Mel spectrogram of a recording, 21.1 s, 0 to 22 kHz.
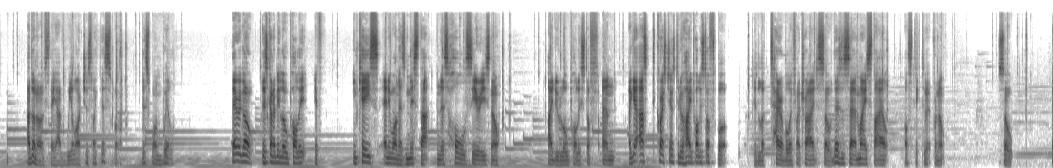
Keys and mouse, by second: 0.5 shift+click, 1.1 middle click, 2.0 ctrl+z, 3.4-4.9 drag, 5.0 3, 6.3 click, 7.4 ctrl+click, 8.0 middle click, 8.9 ctrl+click, 9.5 ctrl+click, 10.9 ctrl+click, 12.1 ctrl+click, 12.8 ctrl+click, 13.3 ctrl+click, 13.7 middle click, 14.7 g, 16.2 middle click, 16.7 3, 16.8 middle click, 17.3 c, 20.3 middle click.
